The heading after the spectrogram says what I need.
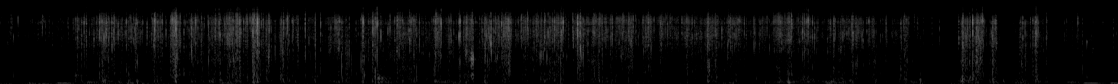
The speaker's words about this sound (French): Prenez les extrémités du papier et entourez-les. Faites les découpages si nécessaire si ça dépasse trop.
